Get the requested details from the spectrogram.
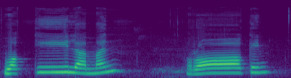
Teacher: سکتہ آپ نے جیسے پڑھا کہ سانس جاری رہے اور آواز رک جائے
